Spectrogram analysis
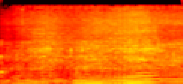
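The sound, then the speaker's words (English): A snowmobile engine revs during a ride, a loud, steady mechanical drone that swells a little louder through the middle and then eases off slightly, with no voices. “it begins with a snowmobile ride that feels like a bucking bronco”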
